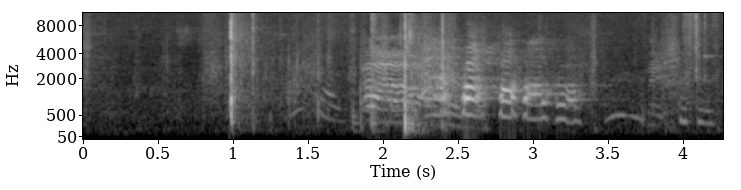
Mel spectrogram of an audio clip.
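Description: A single sharp crack of a plastic wiffle ball bat hitting the ball about a second in, followed a second later by a duller knock and kids shouting.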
